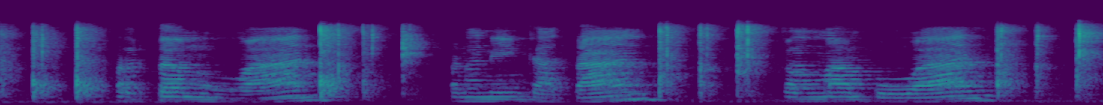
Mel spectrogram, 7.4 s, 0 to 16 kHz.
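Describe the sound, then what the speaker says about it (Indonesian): A group of mothers in a family-support session claps a rhythmic chant together, with sharp claps falling between loudly chanted words in a close, quiet room. "mari kita tepuk P2K2 bareng-bareng ya Bu"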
